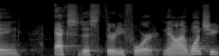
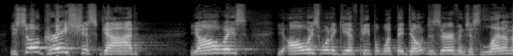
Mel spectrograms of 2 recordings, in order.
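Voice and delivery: loud, much higher furious rant; raging at God; 7 semitones higher, 13 dB louder than usual. Acted. Jonah raging at God for sparing Nineveh, furious shout. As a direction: hurl the accusation at God. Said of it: "he's raging at God".

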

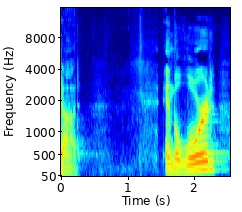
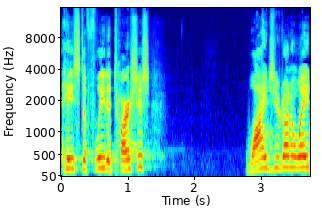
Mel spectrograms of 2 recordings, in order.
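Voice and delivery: louder, higher pleading complaint; Jonah's bitter prayer; 7 semitones higher, 11 dB louder than usual. Acted. Jonah complaining to the Lord, raised bitter plea. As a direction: pour out the grievance to God.

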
